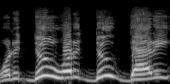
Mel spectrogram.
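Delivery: put-on Bronx accent. Quoting a Bronx-born man as he comes into the speaker's house, thick Bronx accent. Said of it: "has the thickest Bronx accent and comes in".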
